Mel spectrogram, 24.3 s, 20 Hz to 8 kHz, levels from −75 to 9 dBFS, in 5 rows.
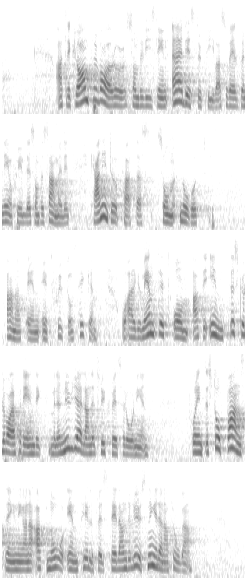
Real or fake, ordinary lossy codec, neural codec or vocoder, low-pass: real; none; none; 7.2 kHz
